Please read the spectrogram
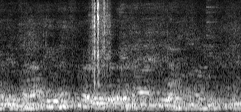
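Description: A single camera shutter click about a second in, over a low murmur of people talking.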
